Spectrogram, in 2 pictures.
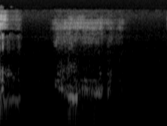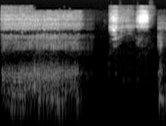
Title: Snoring chica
